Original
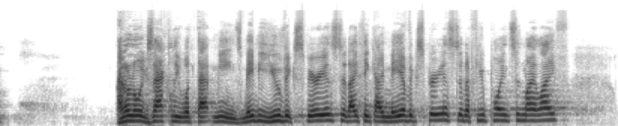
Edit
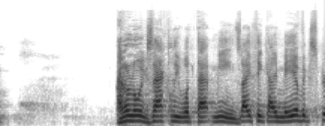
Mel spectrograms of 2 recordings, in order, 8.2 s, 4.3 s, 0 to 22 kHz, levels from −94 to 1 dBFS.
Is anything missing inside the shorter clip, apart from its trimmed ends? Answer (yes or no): yes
